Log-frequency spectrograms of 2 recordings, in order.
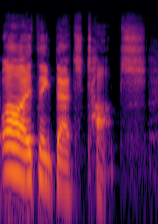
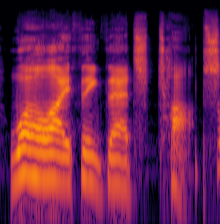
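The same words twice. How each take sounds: First: Slow mock imitation of the Seinfeld guest; a slow, light copy of the line; lightly imitated Seinfeld singer; imitating the guy. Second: Very slow, with the T and the P in tops hard and crisp; imitating the guy hitting tops; emphasis on tops. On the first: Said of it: "the way that guy said that". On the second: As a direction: spit out the T and P of tops, slowly. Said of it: "so much emphasis on the T and the P in tops".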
